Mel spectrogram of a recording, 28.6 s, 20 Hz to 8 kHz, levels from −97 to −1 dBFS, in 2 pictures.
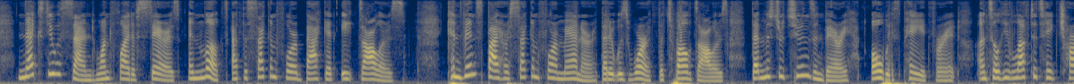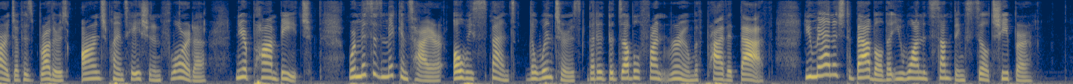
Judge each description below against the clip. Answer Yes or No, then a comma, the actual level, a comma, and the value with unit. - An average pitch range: No, wide, 5.7 semitones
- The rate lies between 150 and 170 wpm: Yes, average, 160 wpm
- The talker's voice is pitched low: No, high, 215 Hz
